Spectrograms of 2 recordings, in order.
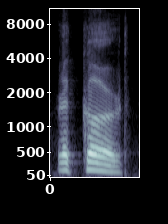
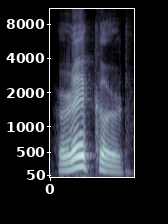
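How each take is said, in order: First: The stress is on the second syllable. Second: The stress is on the first syllable. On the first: It is used as a verb. "When it is verb, it is the second syllable which is stressed" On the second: It is used as a noun. "when it is a noun, it is the first syllable which is stressed. As noun, it is record"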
